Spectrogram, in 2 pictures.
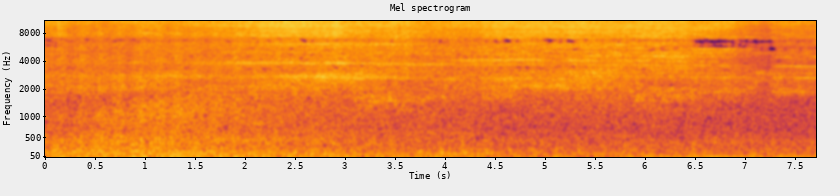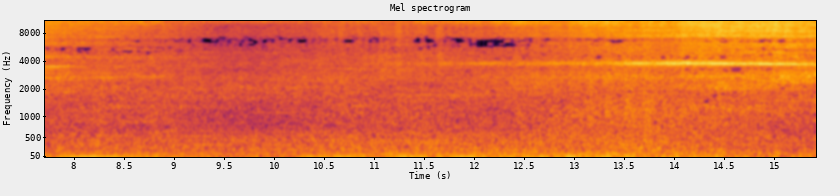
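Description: Loaded autorack freight cars rolling past: a steady rumble of steel wheels on rail, with a faint high squeal near the end.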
